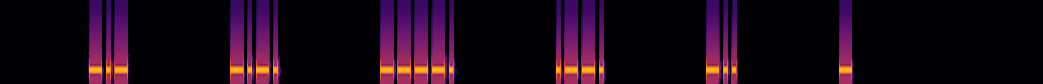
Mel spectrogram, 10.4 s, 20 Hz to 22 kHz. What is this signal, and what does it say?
Morse code, heard as a keyed tone, about 28 wpm, spaced as for 8 wpm, 700 Hz. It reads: KC9PDT
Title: USA Call Signs - 6 Characters - 8x Character Spacing - 28wpm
